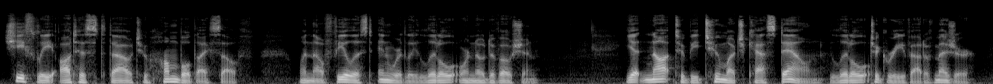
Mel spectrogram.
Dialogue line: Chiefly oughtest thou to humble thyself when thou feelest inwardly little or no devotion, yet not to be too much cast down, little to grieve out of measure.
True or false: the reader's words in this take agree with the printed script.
true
